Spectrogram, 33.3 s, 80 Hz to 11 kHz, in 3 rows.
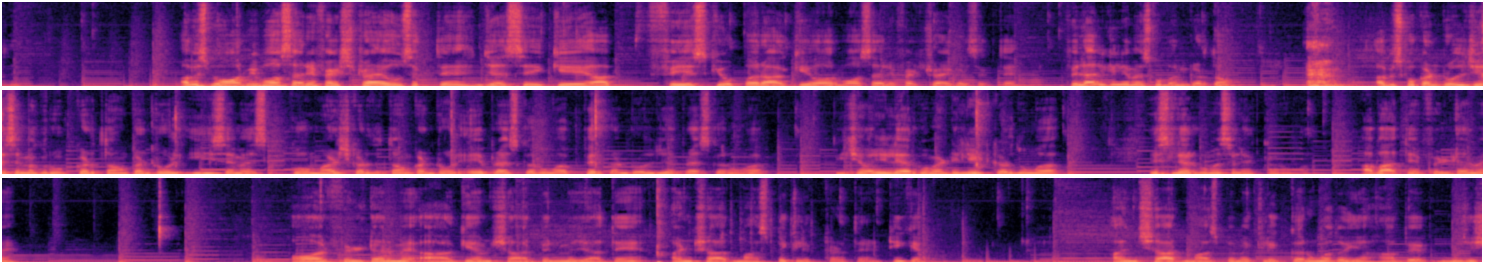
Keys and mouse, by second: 0.8 click, 1.7 click, 3.1 click, 4.2 ctrl+alt+right click, 5.3 click, 5.6 click, 6.1 click, 7.2 click, 8.0 click, 8.7 click, 9.2 click, 11.0 ctrl+j, 12.4 ctrl+e, 14.7 ctrl+a, 15.6 ctrl+l, 17.2 click, 18.5 Pause, 19.3 click, 21.1 click, 27.3 click, 28.7 click, 29.9 click, 30.8 click, 32.7 click.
